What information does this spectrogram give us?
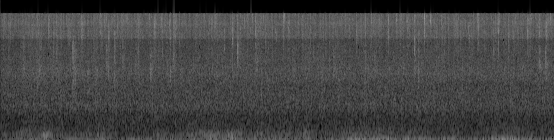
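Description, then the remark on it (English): Steady rain hisses down across the whole recording while low, rolling thunder rumbles underneath, swelling and fading in long waves. No voices, just the continuous downpour and storm. “Isn't it interesting how, even for me, even the animals, when it starts to rain with the thunder and the lightning, we all become quiet.”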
